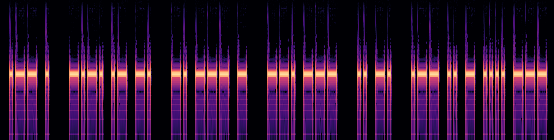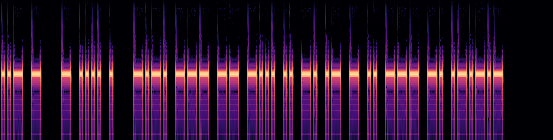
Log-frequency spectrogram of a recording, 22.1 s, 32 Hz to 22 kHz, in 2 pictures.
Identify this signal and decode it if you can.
Morse code, heard as a keyed tone, about 21 wpm, 700 Hz. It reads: WE CAN NOT GO IN WITHOUT THE COMBINATION.
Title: Sentences from Top 1000 Words - Review Part 6 - 20wpm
